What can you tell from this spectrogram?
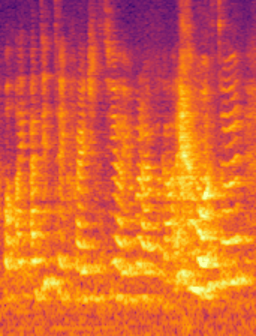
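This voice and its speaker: A young adult woman from Kyrgyzstan, a Russian native speaker, returns as an alumni guest speaker to answer student questions casually, full of fillers. Her voice is high-pitched, expressive, bright and forceful, and she speaks briskly. The audio is picked up from far off in a large, echoey hall, with a little hiss or hum.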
